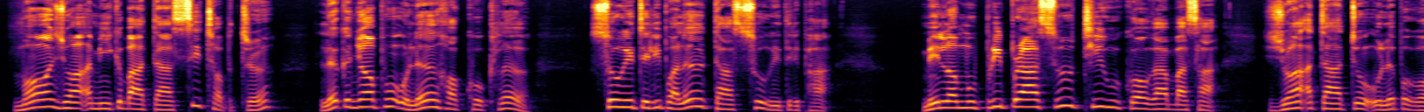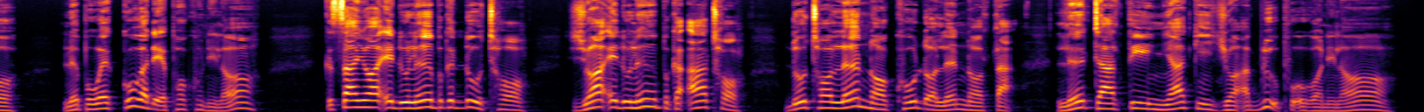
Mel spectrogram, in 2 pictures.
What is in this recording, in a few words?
Sgaw Karen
